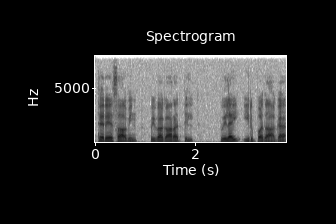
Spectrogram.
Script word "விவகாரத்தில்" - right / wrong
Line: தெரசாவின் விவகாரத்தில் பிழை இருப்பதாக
right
